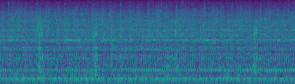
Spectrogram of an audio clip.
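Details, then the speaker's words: After sharpening the cutting tool with a diamond hone: steady spindle drone with even cutting hiss, making nice curls, no harsh scraping though slight squeal noted earlier; clean cut. "well that's making nice pretty curls oh yeah look at that yeah a few minutes with a diamond hone and makes a lot of difference on the way that thing's cutting"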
